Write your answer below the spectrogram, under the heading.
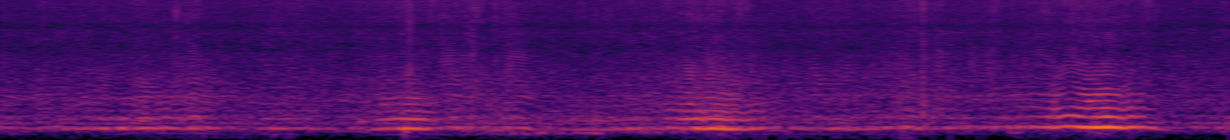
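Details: Low, even buzzing of a honey bee colony inside the hive, swelling gently three or four times as bees drift nearer, the strongest swell near the end.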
